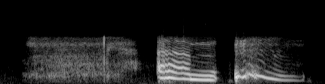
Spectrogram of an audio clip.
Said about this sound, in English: she's clearing her throat, she has something. She's got just a whole list. She's trying to figure out which one to say.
